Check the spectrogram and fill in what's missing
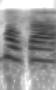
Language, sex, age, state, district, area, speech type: Marathi, female, 30-45, Maharashtra, Buldhana, urban, conversation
